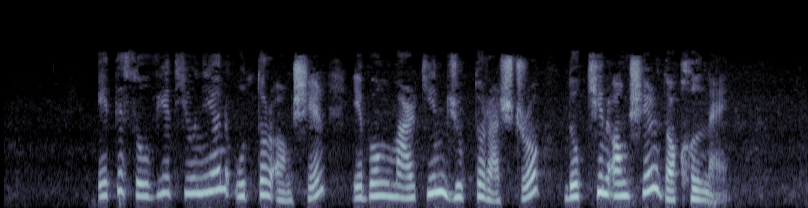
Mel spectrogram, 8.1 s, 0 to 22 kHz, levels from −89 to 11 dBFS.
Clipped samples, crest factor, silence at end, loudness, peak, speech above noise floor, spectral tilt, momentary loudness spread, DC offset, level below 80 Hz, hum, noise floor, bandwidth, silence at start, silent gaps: under 0.1%; 18 dB; 0.8 s; -21 LUFS; -4 dBFS; 45 dB; -4.5 dB/octave; 9 LU; under 0.1%; -60 dBFS; none; -66 dBFS; 7.8 kHz; 1 s; none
